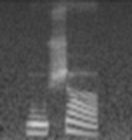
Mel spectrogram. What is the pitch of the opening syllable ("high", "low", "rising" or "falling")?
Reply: low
